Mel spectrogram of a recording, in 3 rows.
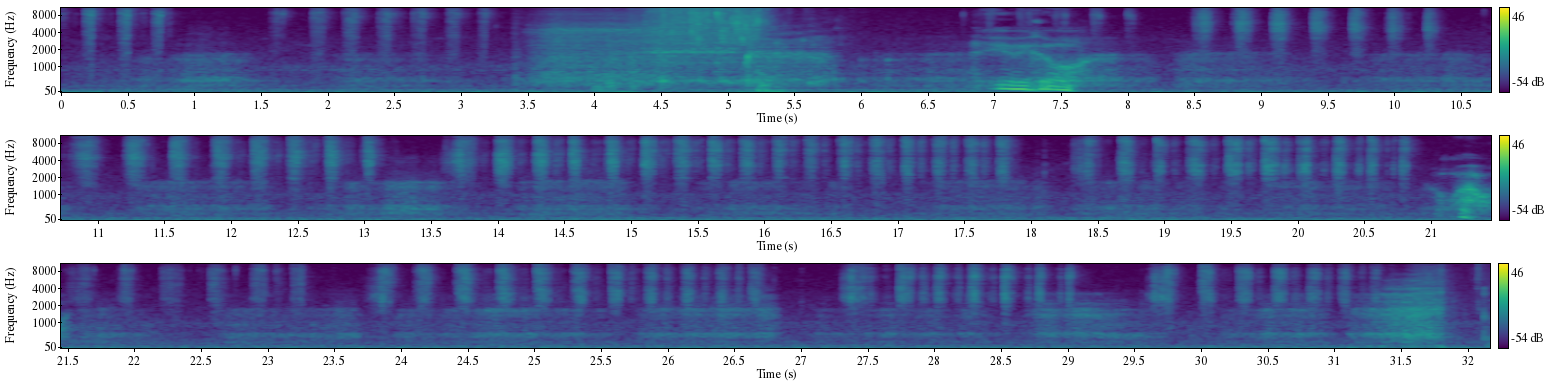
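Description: A 1940s GEM Flip Top G-Bar single-edge safety razor with a new blade scraping through lathered stubble in short, quick strokes, many in rapid succession. About four seconds in there is a brief rush of running water, and about seven seconds in a short vocal sound falls in pitch.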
